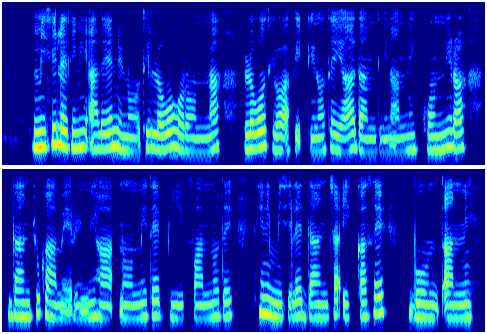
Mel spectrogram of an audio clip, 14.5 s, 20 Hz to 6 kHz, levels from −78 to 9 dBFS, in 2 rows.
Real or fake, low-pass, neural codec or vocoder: real; 5.4 kHz; none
